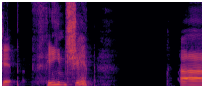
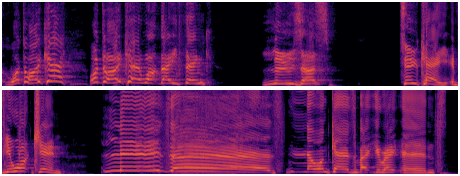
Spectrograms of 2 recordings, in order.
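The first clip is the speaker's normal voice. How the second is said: mock taunt; 8 semitones higher than usual. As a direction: taunt the developers at full volume.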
